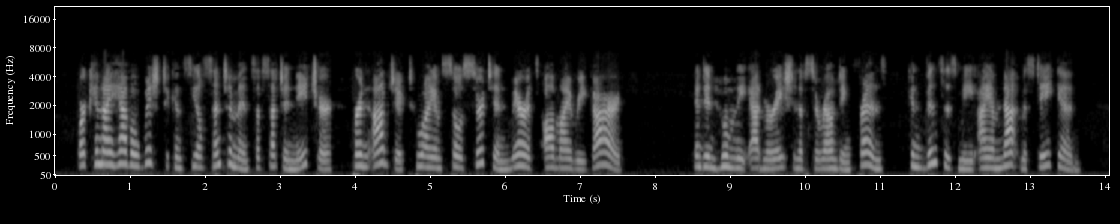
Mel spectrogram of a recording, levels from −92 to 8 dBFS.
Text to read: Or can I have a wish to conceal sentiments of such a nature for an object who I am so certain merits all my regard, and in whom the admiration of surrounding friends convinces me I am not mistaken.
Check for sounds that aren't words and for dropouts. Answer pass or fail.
pass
